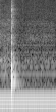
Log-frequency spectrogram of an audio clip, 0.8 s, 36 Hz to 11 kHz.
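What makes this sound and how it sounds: A half-full glass bottle of HP brown sauce is tapped, giving one faint, low tap around 150 Hz at about 0.16 s over a steady low hum. The tap is quiet and dull with almost no high ring, since the tapping is not easy to do.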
